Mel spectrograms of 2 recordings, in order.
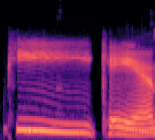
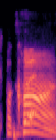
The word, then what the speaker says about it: pecan: not p e e it's not p can it's pecan but you say p p a p like peas yeah when you're pronouncing the letter p y'all that just doesn't sound right on my tongue like pecan it's pecan pecan you know two words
